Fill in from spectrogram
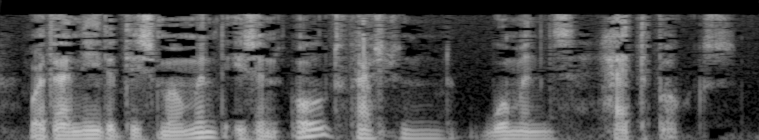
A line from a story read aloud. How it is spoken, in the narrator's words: He murmured to himself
